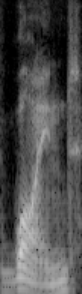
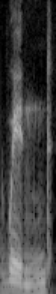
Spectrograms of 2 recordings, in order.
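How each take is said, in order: First: The vowel sounds like the one in 'winding'. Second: The vowel sounds different from the one in 'winding'. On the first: It means turning something round. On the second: It means the other sense, known from context.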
